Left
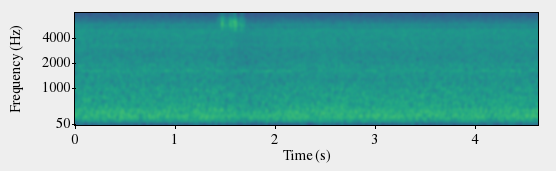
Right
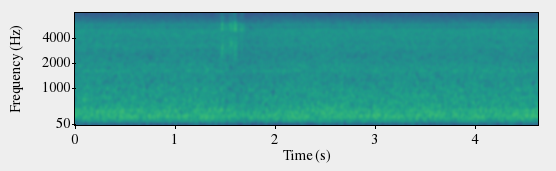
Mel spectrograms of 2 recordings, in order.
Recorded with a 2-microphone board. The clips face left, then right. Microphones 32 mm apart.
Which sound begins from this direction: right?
Crumpling, at 1.4 s.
